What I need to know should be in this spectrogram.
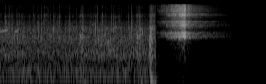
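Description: Footsteps slap on stone.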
